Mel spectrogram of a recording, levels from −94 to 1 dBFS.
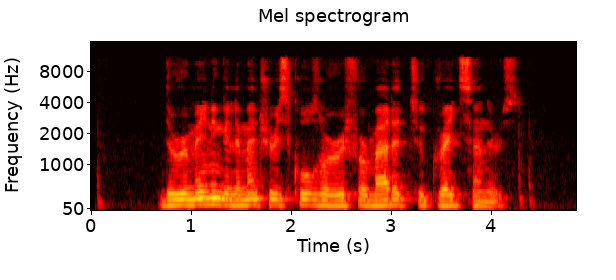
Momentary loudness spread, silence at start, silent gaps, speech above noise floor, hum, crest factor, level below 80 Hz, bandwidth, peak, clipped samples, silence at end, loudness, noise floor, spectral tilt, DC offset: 11 LU; 0.05 s; none; 41 dB; none; 16 dB; -72 dBFS; 11.5 kHz; -22 dBFS; under 0.1%; 0.45 s; -36 LUFS; -76 dBFS; -5.5 dB/octave; under 0.1%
